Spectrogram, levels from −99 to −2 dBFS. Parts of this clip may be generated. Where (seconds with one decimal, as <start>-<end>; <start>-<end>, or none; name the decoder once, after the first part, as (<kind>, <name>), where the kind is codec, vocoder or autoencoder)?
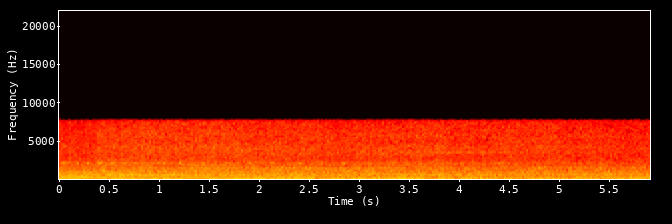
0.5-1.2 (vocoder, BigVGAN v2)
